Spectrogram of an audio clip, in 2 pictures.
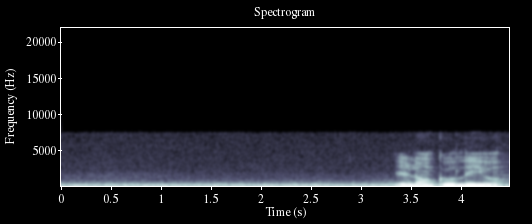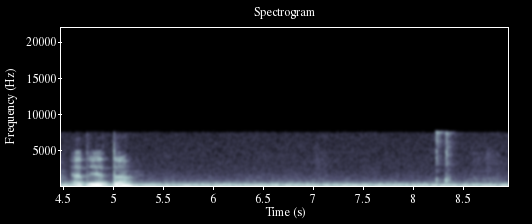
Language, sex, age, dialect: Faroese, male, 15-35, Norðuroyggjar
